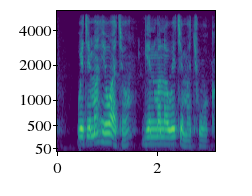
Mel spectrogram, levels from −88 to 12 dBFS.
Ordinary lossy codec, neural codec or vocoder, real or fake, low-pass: none; none; real; 5.4 kHz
